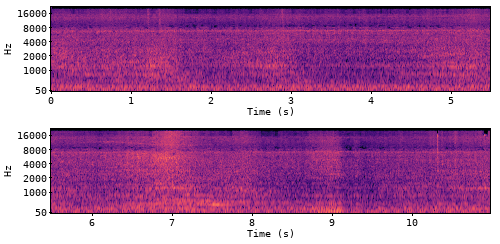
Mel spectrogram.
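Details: Diesel truck started after reinstalling the transmission, crossmember and driveshaft at the roadside; settles into an even, steady idle with low rumble and no knocks or clunks; sounds healthy; normal idle.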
